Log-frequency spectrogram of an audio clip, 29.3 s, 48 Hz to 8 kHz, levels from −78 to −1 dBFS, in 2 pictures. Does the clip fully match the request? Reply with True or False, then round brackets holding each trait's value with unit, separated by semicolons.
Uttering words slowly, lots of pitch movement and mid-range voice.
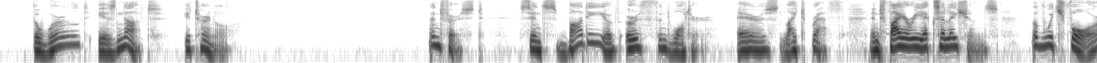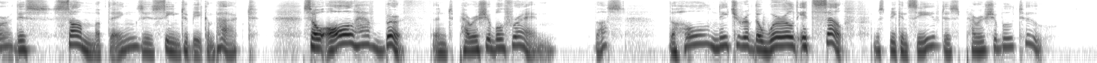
True (105 wpm; 6.4 semitones; 155 Hz)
